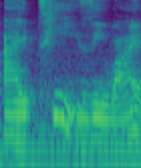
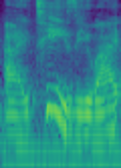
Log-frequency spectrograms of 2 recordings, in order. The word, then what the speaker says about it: ITZY: I believe it's spelled I-T-Z-Y. I believe it's pronounced ITZY. This song is called Wannabe.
